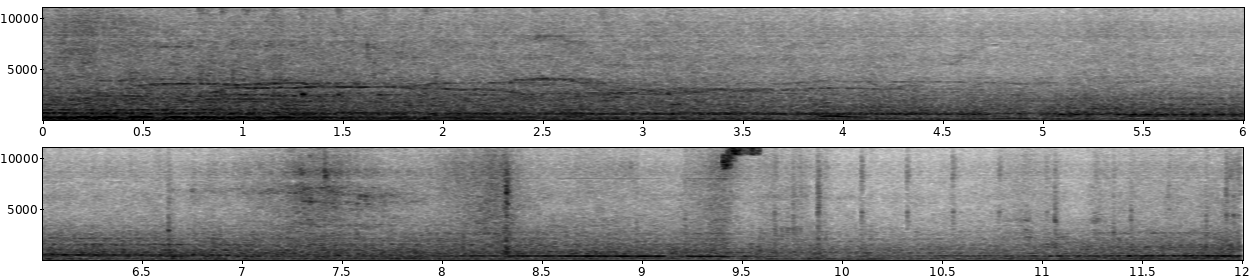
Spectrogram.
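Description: Cabin noise inside a Lada Niva driving through town traffic: steady engine and road noise that slowly grows quieter, with the tail of a song fading out in the first second.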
